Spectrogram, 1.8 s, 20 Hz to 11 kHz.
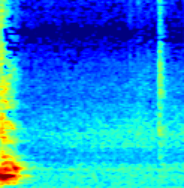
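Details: Single short cough from an adult woman, sick at home with a lingering cough while doing a home COVID-19 test, followed by quiet room noise.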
